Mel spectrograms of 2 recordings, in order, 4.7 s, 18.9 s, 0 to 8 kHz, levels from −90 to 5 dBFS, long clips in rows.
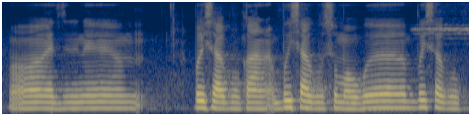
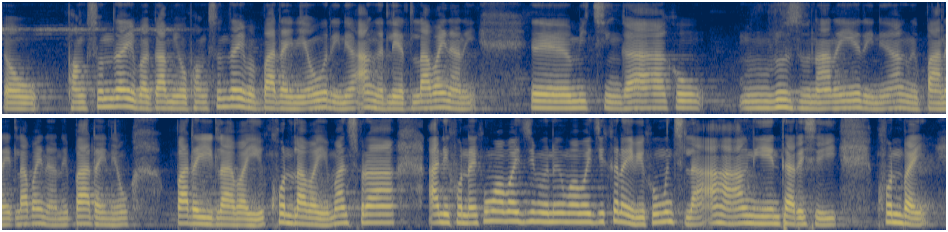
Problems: none marked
